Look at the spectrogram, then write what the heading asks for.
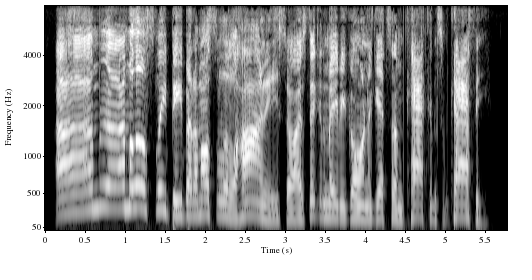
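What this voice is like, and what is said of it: Put-on Boston accent. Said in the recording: “in a Boston accent, Barb and Bob sound alike”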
